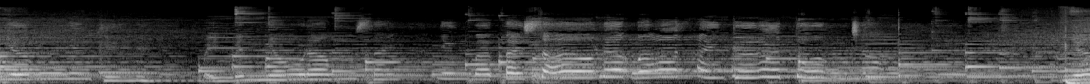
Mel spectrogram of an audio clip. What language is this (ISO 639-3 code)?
vie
